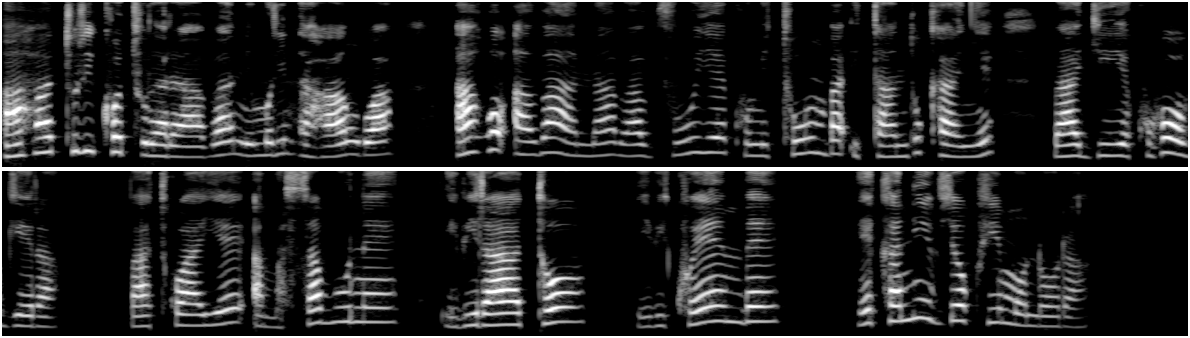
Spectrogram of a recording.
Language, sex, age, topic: Rundi, female, 25-35, agriculture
